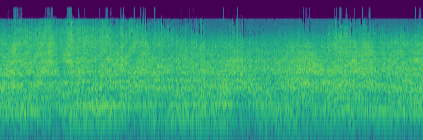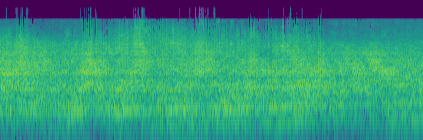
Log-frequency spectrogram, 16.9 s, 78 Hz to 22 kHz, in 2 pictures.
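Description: An F-22 Raptor's twin Pratt & Whitney F119 afterburning turbofans make loud, steady jet noise as the fighter manoeuvres overhead. The noise swells and eases slowly.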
